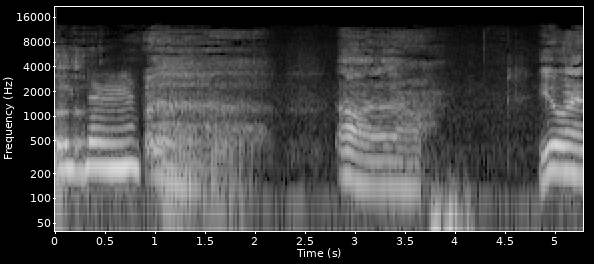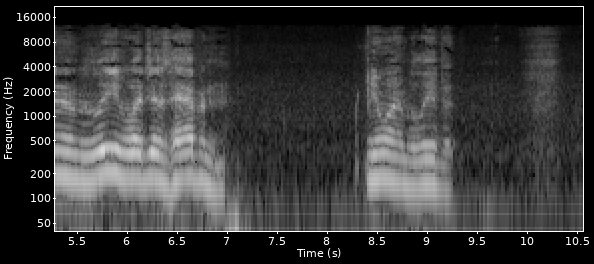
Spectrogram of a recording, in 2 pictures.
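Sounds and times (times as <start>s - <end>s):
person burping: 0.0s - 2.2s, 2.8s - 3.9s
speech: 0.1s - 1.5s, 2.8s - 3.7s, 4.8s - 7.0s, 8.4s - 9.4s.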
